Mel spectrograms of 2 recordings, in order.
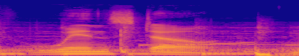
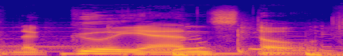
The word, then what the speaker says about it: Winstone: So just so you know, my name is Dave Winstone, not Dave Nguyen Stone.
